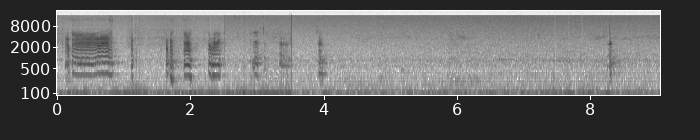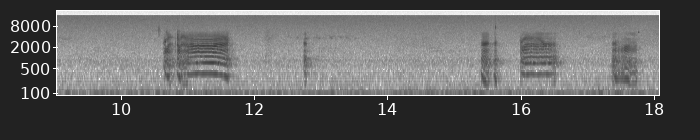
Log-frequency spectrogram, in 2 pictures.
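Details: Female Scottish Fold cat at home, talking to a fly: scattered quick chirps early on, then long quiet stretches with faint clicks before a few wavering meows near the end over a low hum.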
